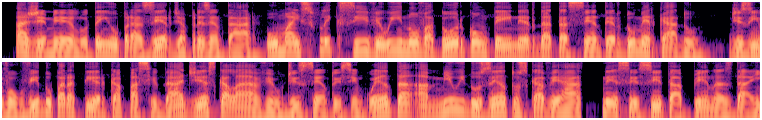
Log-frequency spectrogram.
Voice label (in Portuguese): Portuguese Brazil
